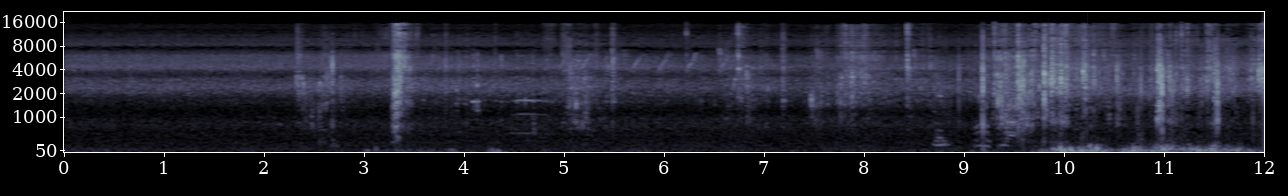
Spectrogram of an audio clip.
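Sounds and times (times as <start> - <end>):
birds chirping: 4.0 - 9.1
bird whistle: 4.5 - 4.8.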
